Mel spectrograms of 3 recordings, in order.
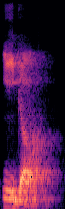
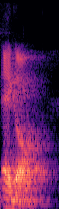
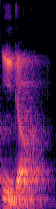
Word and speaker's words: ego: Pronunciation here in English, American English anyways, it's ego. Japanese is ego. But this is an E, so ego. I mean, the spelling's on an E, but also the pronunciation is an E, like read, same E pronunciation.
